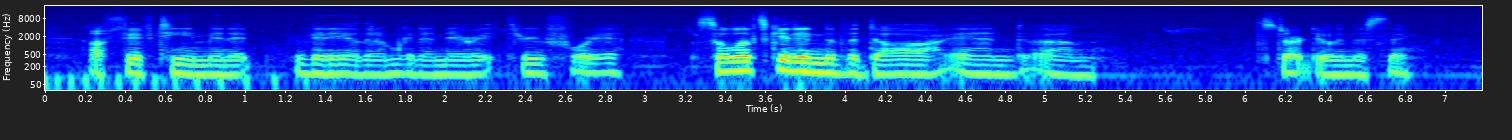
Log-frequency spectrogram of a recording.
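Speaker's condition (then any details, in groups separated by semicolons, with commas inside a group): No condition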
